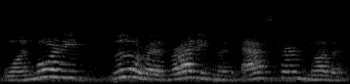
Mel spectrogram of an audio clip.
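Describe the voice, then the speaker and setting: A woman reads scripted narration for a children's puppet show. Her voice is high. She is recorded at a distance in a roomy space with faint noise. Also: expressive, moderate pace.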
